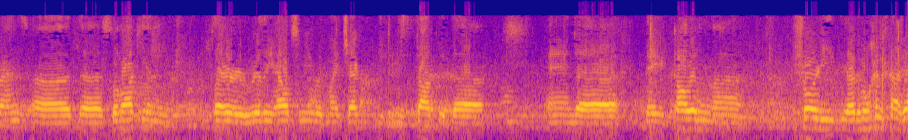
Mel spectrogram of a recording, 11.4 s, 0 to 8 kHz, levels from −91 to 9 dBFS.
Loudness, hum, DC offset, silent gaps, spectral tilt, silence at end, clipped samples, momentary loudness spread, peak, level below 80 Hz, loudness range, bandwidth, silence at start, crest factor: -10 LUFS; none; under 0.1%; none; -5.5 dB/octave; 0 s; 0.9%; 13 LU; 0 dBFS; -44 dBFS; 2 LU; 6.6 kHz; 0 s; 10 dB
